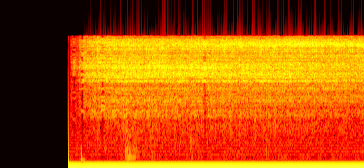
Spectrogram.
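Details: Rattlesnake rattle: a dry, hissing buzz that starts abruptly and holds steady and unbroken, with no pauses, to the end.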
